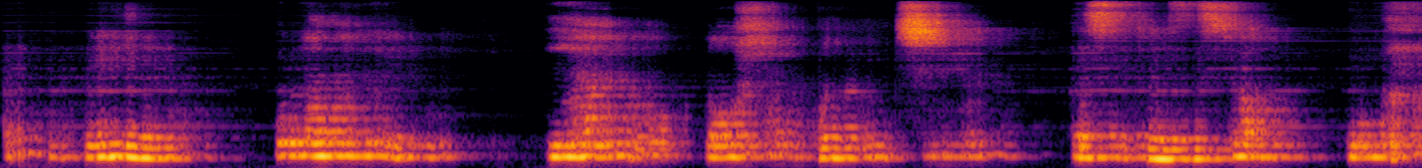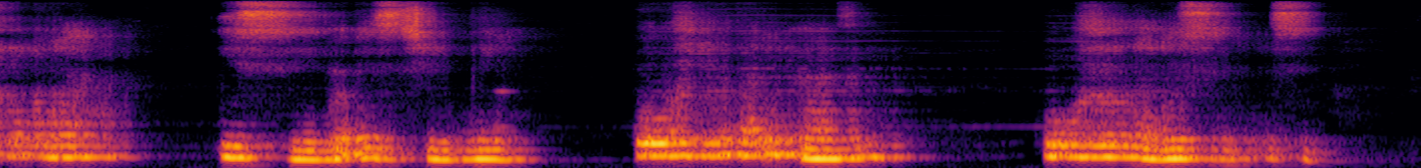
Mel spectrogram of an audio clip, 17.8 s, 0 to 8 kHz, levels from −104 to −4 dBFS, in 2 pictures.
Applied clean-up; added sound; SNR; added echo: neural mask model DeepFilterNet 3.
